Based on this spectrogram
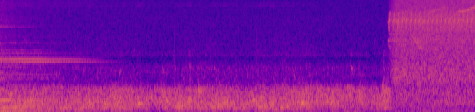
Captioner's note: water bubbling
